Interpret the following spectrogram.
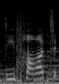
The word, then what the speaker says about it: depot: Uh, Deepot is the only correct pronunciation.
